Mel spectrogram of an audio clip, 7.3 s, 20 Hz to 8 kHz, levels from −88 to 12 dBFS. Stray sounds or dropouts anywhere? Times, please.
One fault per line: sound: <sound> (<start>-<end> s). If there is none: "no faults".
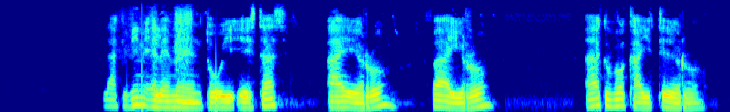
no faults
